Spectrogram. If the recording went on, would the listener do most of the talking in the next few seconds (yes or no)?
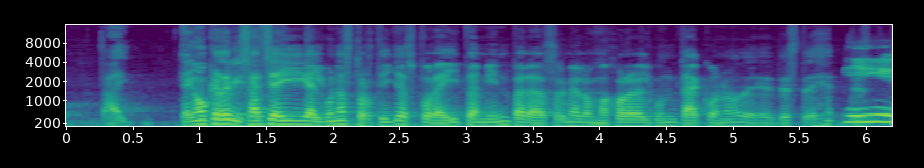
yes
